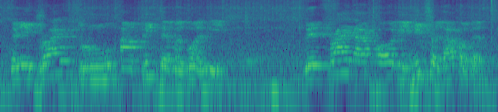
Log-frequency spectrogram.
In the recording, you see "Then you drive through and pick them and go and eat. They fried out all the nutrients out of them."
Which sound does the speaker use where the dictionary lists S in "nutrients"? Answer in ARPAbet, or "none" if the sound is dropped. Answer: none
